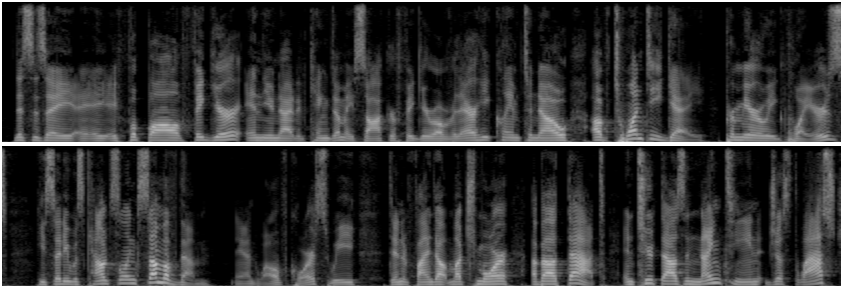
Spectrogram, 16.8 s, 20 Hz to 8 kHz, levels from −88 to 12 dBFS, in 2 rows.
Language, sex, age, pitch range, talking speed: English, male, 20-39, 125-165 Hz, 180 wpm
